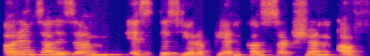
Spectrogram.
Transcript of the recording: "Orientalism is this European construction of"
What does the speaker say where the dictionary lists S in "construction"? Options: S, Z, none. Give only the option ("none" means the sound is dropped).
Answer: S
